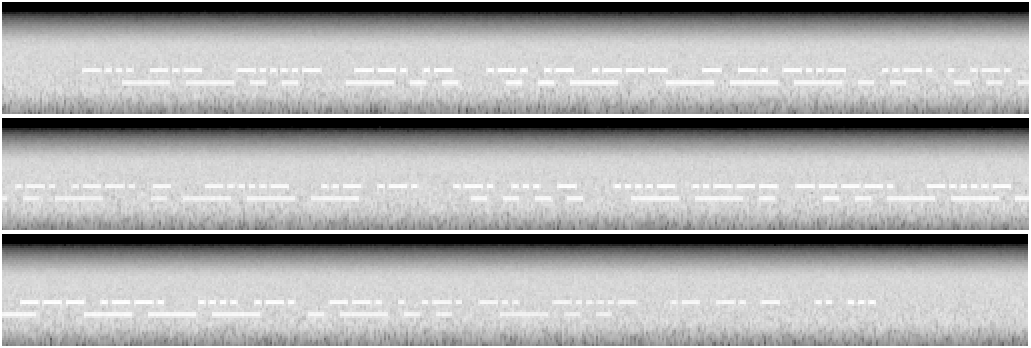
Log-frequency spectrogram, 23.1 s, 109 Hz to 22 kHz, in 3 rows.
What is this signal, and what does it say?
Morse code, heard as two keyed tones, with radio static. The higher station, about 30 wpm, 880 Hz: BK - GA RAJ TNX FER RPT - UR RST 429 - OP HR GERD - ANT IS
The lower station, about 10 wpm, 500 Hz: ZDU84J HG2OLD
